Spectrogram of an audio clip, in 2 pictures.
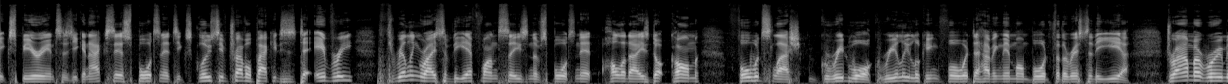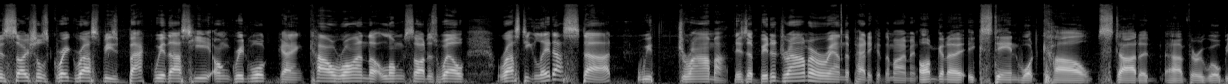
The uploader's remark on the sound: live from the Singapore Grand Prix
